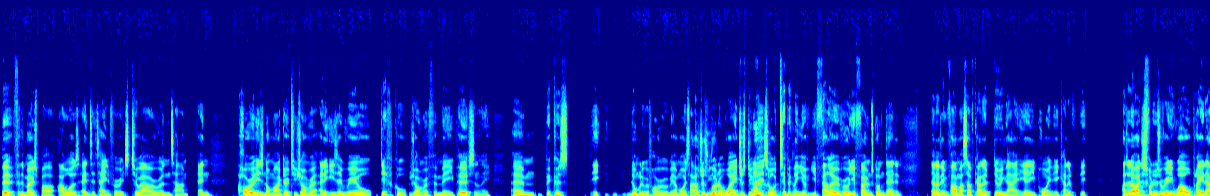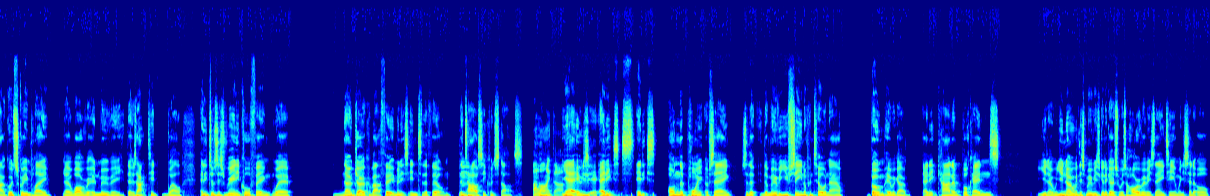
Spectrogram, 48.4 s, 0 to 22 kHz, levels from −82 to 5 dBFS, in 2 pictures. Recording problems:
uneven, jittery; strongly; from 2.5 to 44 s

